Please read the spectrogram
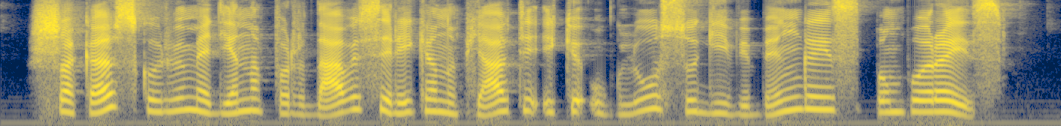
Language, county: Lithuanian, Vilnius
